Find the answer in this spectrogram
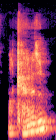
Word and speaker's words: mechanism: Mechanism 机械的吗 So technically I pronounce it.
